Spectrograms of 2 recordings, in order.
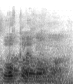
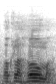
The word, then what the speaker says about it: Oklahoma: You know, does he pronounce this last sound? No, he doesn't. What is this? Missouri. And what is this? Oklahoma. Oklahoma. The stress is? Oklahoma. What is this? Oklahoma.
